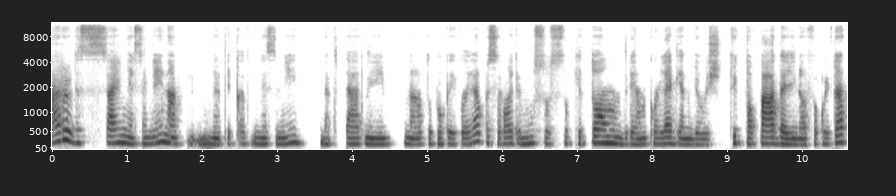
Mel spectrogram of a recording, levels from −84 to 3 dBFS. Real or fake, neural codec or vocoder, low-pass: fake; codec, 44.1 kHz, 2.6 kbps, DAC; 10.8 kHz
